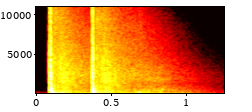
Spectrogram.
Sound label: FN FAL 7.62x51mm behind right shots; 1.5m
